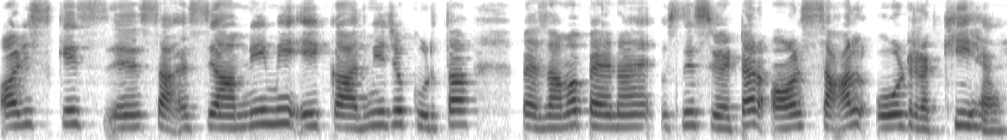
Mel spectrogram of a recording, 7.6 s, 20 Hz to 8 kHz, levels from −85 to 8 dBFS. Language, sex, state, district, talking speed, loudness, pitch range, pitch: Hindi, female, Bihar, Vaishali, 160 wpm, -22 LUFS, 215-255 Hz, 230 Hz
